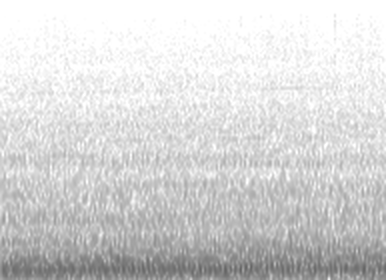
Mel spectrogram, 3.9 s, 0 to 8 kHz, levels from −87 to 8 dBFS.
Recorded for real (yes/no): yes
